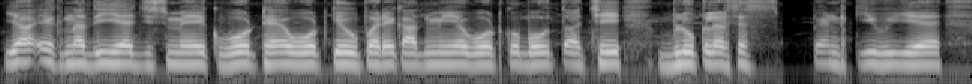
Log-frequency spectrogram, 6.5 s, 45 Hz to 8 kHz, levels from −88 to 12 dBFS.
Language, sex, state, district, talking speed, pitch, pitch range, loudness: Hindi, male, Jharkhand, Deoghar, 220 wpm, 160 Hz, 155-165 Hz, -16 LUFS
